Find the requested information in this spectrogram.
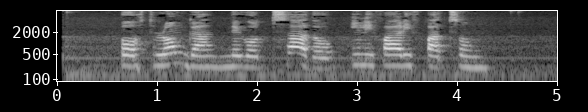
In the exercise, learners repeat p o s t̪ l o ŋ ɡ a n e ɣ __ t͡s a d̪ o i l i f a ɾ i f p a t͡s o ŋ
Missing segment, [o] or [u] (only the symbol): o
